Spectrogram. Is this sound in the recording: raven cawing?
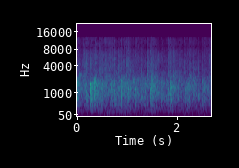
no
